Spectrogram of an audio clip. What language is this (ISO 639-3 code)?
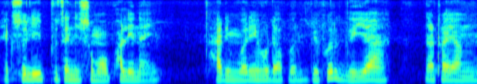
brx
